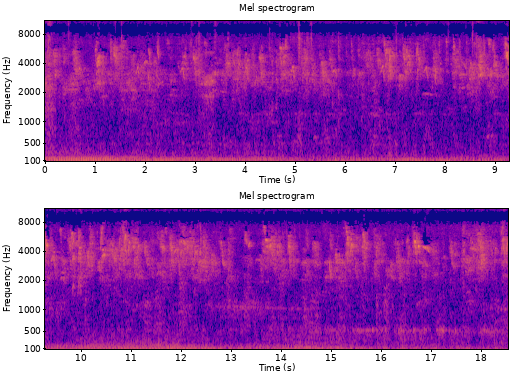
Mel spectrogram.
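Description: Small birds chirping repeatedly in short notes, over a low rumble on the microphone.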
